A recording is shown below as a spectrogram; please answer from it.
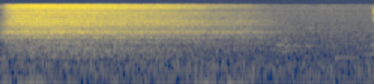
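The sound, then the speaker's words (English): A slow, deep breath drawn in and let out during a bedtime relaxation exercise, a soft airy hiss that is fullest at the start and then fades, quiet and without voices. “Just taking a deep breath in”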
